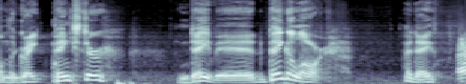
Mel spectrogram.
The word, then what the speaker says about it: Pingalore: And before finally I was reminded by JJ that it was not Pingalador, it was Pingalore.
